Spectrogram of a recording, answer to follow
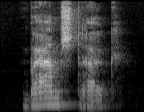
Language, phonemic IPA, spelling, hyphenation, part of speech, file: Dutch, /ˈbraːm.strœy̯k/, braamstruik, braam‧struik, noun, Nl-braamstruik.ogg
- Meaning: a blackberry bush, a blackberry shrub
